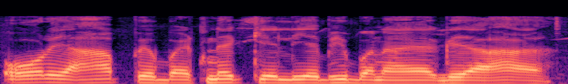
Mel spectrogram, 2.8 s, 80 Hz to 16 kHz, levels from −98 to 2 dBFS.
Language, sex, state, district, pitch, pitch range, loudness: Hindi, male, Jharkhand, Palamu, 140 Hz, 130-145 Hz, -12 LUFS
